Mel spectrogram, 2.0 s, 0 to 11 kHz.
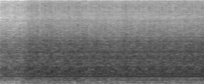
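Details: Engine idling after work on a slipped harmonic balancer inertia ring that had made the timing marks jump 0–60+ degrees. A steady, even idle with a smooth constant tone and no knocks or misses, before timing-light adjustment. Normal idle.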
